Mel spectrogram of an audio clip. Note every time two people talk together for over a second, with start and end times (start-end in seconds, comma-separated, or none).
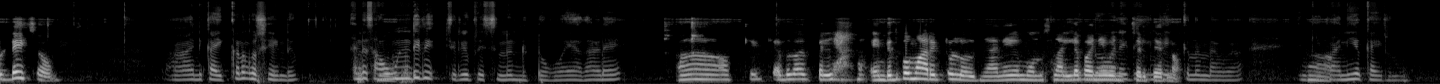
10.5-11.8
